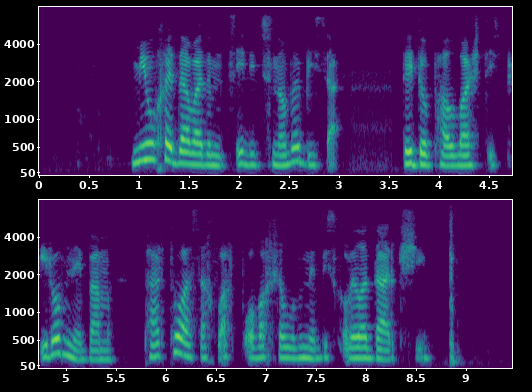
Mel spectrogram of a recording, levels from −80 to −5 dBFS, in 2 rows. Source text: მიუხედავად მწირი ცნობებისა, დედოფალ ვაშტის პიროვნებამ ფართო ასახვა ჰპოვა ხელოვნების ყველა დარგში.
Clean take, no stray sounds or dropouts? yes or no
yes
